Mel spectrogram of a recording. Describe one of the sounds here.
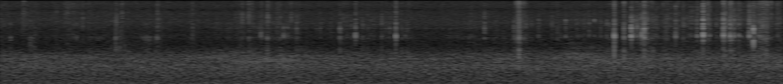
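Dry twigs rustle and crackle as they are laid onto a fire.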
